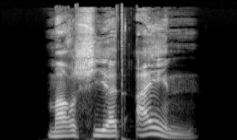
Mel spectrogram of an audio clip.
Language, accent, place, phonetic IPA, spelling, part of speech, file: German, Germany, Berlin, [maʁˌʃiːɐ̯t ˈaɪ̯n], marschiert ein, verb, De-marschiert ein.ogg
- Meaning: inflection of einmarschieren: 1. second-person plural present 2. third-person singular present 3. plural imperative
